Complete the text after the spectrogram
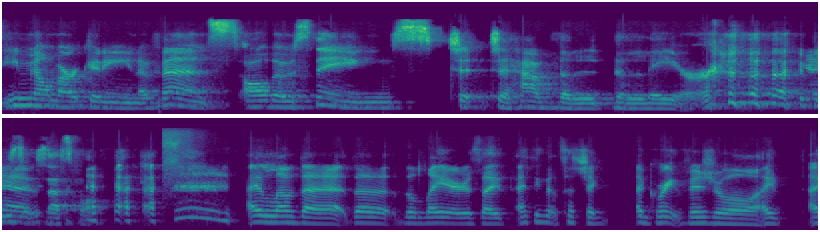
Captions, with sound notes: Email marketing, events, all those things to have the layer (laughing) to be successful. - I love that, the layers. I think that's such a great visual.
